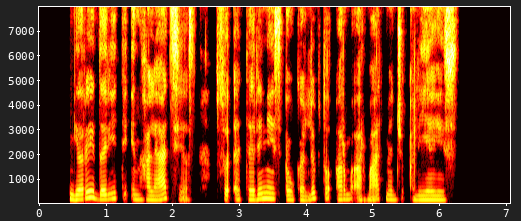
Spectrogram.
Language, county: Lithuanian, Kaunas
